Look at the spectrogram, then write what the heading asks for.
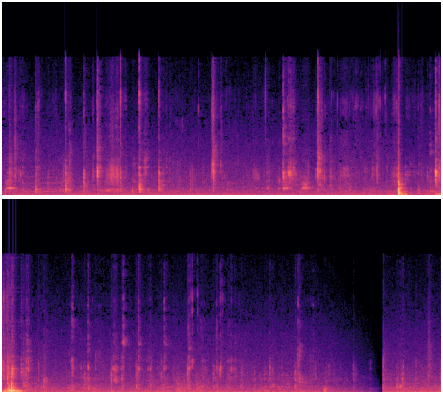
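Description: A person eating spicy Korean noodles: chewing with many small, wet mouth clicks, and a louder burst of mouth noise about eight to nine seconds in. The sound cuts out for a moment near the end.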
